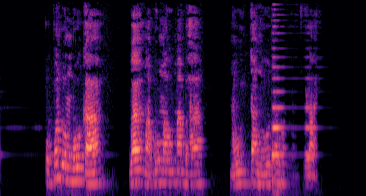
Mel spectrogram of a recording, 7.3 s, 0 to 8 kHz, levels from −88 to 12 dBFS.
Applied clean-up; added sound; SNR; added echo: neural mask model RNNoise.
